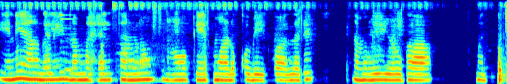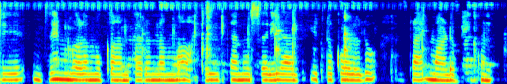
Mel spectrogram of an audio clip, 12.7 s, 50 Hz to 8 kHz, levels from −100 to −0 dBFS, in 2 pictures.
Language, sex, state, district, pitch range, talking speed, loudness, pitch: Kannada, female, Karnataka, Bijapur, 200-220 Hz, 95 wpm, -25 LUFS, 210 Hz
